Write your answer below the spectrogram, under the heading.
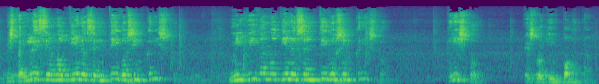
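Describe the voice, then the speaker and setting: High-voiced older pastor, distant and roomy. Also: male voice, lively intonation, a little mellow. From Chile. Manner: unhurried anecdotal storytelling with frequent hesitations. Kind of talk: sermon. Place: church sanctuary. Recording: roomy church sound from a distant mic.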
